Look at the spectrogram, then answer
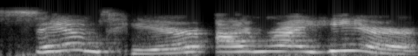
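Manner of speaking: fake American accent all through, slow. Retelling answering a teacher at school: American accent.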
